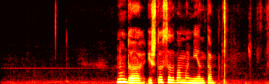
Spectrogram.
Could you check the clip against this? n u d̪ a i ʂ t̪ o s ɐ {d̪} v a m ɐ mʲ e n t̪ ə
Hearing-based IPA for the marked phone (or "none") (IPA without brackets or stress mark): d̪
